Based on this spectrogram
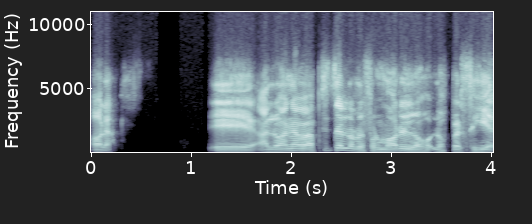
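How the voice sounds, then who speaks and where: A man with a fairly high pitch and a bright, sharp tone speaks with ordinary pitch variation, in a dry, close sound with no echo and a quiet background. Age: 40s. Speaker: pastor and ministry trainer. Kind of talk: online lecture. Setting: video call.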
